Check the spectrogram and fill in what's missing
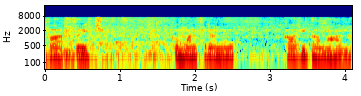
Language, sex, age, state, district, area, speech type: Punjabi, male, 18-30, Punjab, Gurdaspur, urban, spontaneous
